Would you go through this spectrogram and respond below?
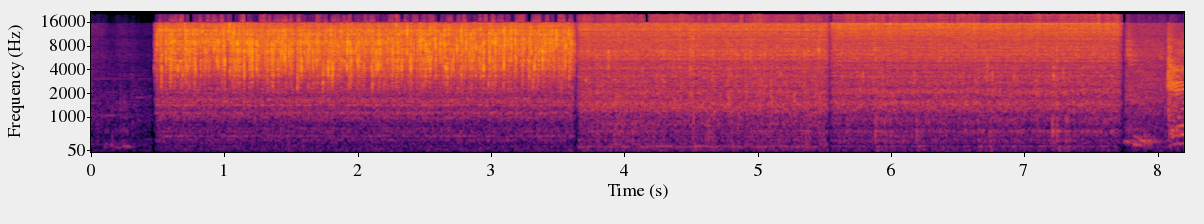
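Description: Tap water gushes hard and steadily into a kitchen sink being filled with sanitizer to soak homemade beer brewing gear, loud and close, dropping slightly in level partway through as the flow settles.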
